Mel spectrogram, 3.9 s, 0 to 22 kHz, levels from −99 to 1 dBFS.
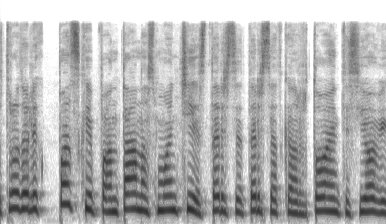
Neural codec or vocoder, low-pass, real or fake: none; 14.4 kHz; real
